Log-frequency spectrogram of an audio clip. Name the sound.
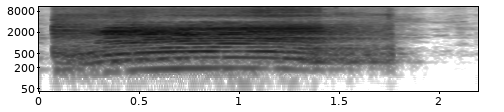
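cow mooing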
